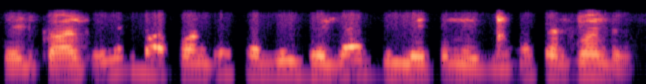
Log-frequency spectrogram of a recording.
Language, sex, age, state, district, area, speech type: Odia, male, 18-30, Odisha, Kendujhar, urban, conversation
